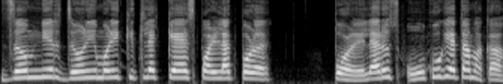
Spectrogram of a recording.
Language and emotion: Goan Konkani, disgusted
